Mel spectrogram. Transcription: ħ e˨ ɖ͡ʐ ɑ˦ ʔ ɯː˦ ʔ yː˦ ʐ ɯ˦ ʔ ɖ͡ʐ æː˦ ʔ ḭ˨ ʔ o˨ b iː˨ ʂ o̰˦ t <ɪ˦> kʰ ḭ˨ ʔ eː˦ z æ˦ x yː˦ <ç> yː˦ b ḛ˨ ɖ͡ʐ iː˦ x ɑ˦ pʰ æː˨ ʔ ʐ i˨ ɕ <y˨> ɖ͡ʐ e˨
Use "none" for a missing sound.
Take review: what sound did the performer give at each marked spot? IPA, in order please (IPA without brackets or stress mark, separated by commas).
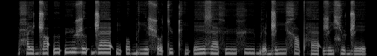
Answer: y˦, x, y˨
